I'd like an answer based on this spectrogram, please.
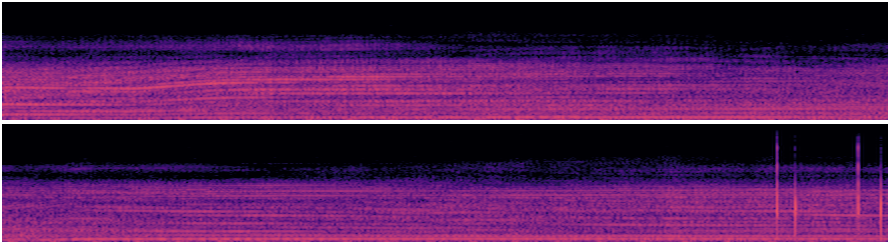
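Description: Paramotor engine and propeller droning steadily in flight, its pitch rising about two seconds in and dipping briefly around nine seconds. A few sharp clicks near the end.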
